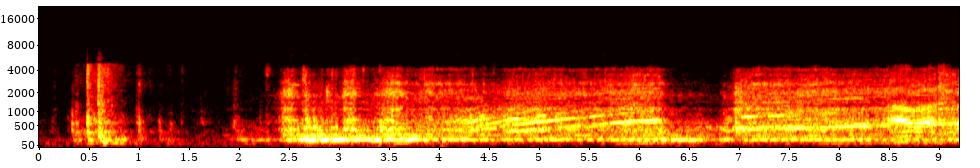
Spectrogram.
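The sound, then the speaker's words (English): A car door thuds shut, then an engine roars to life and revs up as the car pulls away. Its pitch climbs, dips briefly as it shifts gear, then climbs again, loud. “get in the car. I'll drive”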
